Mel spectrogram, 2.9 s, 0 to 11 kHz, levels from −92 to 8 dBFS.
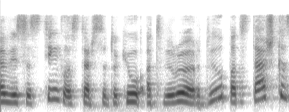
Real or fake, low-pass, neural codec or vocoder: fake; 7.2 kHz; codec, 16 kHz, 1 kbps, X-Codec, WavLM features, trained on Multilingual LibriSpeech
